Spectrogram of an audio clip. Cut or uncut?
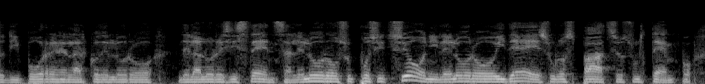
uncut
